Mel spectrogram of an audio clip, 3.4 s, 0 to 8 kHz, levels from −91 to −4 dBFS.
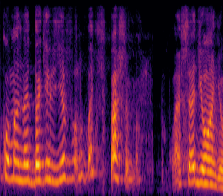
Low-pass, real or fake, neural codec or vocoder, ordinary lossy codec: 7.2 kHz; fake; codec, 16 kHz, 4.8 kbps, FACodec; none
